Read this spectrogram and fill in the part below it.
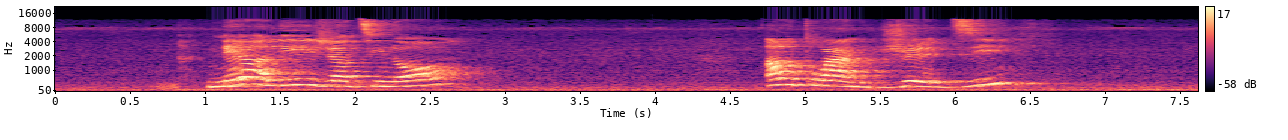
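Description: A young woman speaks calmly and close by in short phrases.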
